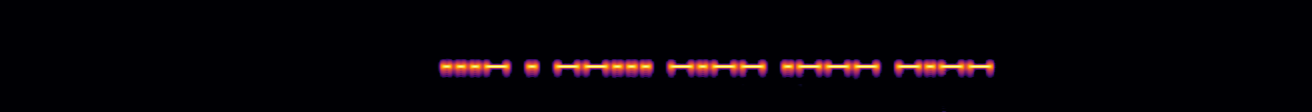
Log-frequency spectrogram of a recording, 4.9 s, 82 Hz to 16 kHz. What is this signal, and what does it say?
Morse code, heard as a keyed tone, about 41 wpm, 700 Hz. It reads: VE7YJY
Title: DXCC-100 Call Signs - 6 Characters - Repeated 2x - 45wpm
